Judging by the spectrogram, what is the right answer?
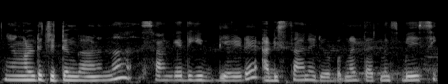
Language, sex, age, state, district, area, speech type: Malayalam, female, 60+, Kerala, Pathanamthitta, rural, spontaneous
